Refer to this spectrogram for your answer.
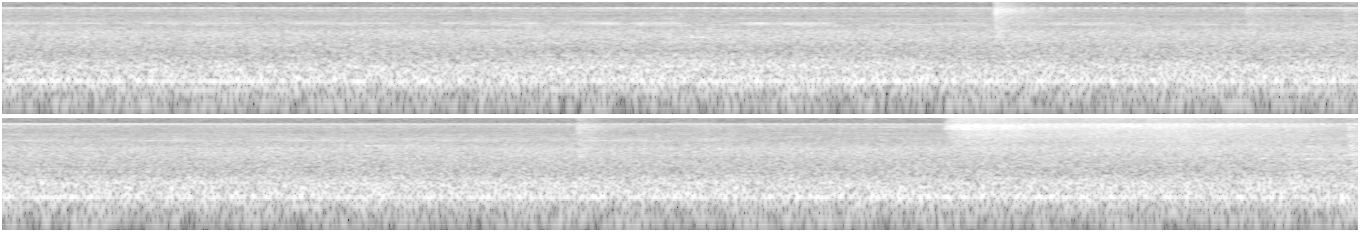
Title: Humming Noise in Mechanical face seal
